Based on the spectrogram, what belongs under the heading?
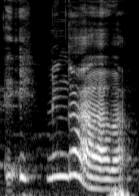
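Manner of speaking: a local gasping at the strangers, pitched high; surprised locals. Retold or imitated. Bar regulars stunned by the newcomers, high surprise.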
